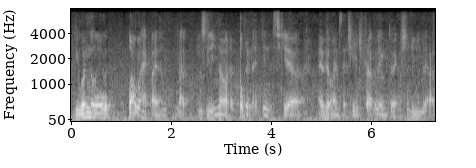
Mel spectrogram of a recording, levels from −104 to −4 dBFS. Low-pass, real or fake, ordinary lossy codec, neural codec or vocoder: 7.2 kHz; fake; MP3, 48 kbps; codec, 24 kHz, 1.5 kbps, HILCodec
